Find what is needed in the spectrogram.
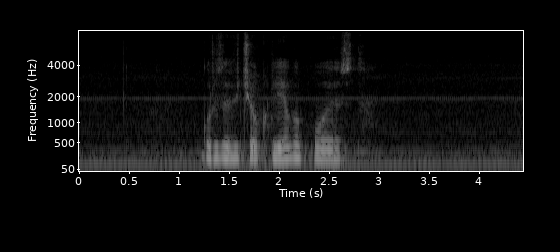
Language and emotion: Russian, neutral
